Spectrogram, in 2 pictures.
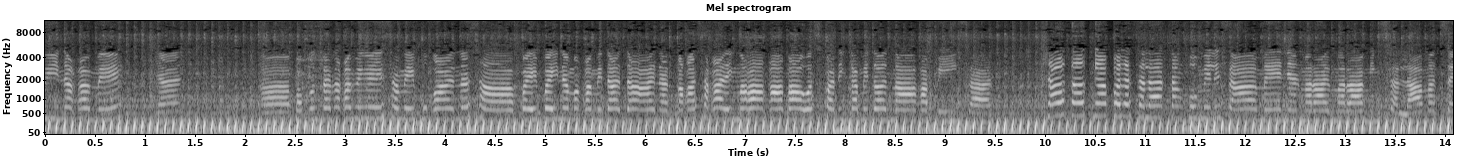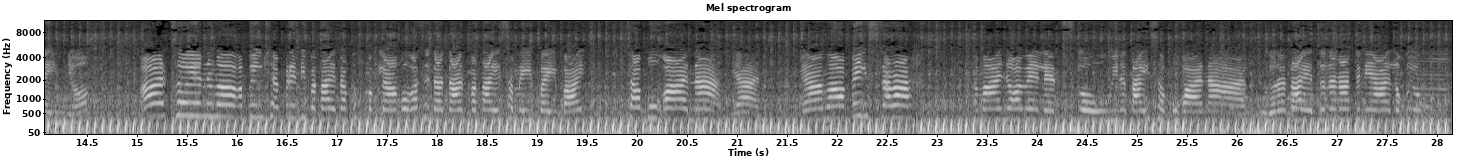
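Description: Engine of a motorised outrigger boat (bangka) running steadily under way, a constant low drone.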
